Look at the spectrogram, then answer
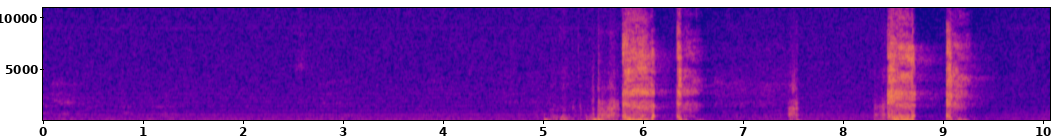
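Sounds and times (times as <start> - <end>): person coughing: 5.6 - 6.7, 8.3 - 9.5.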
